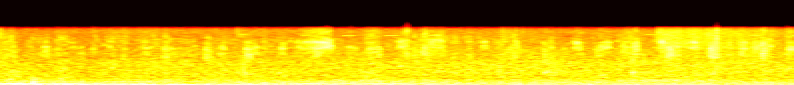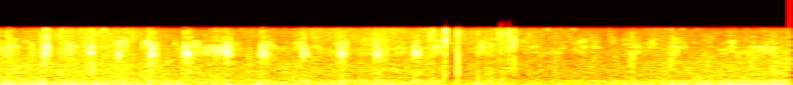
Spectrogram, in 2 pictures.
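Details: Wild ducks in winter on the Tourujoki, a small river in Jyväskylä, Finland, where hundreds gather on water kept unfrozen by a nearby paper mill; rapid overlapping nasal quacks in bursts over a steady low rumble.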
